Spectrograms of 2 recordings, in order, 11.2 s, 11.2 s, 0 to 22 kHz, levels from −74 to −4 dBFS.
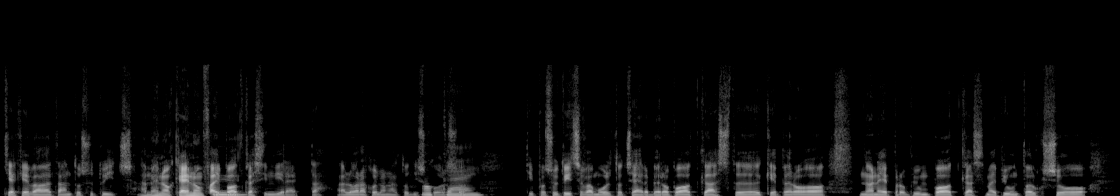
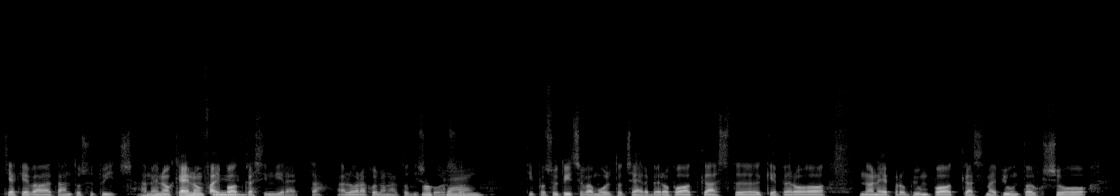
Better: first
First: none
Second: muffled; very; fading above 2.5 kHz

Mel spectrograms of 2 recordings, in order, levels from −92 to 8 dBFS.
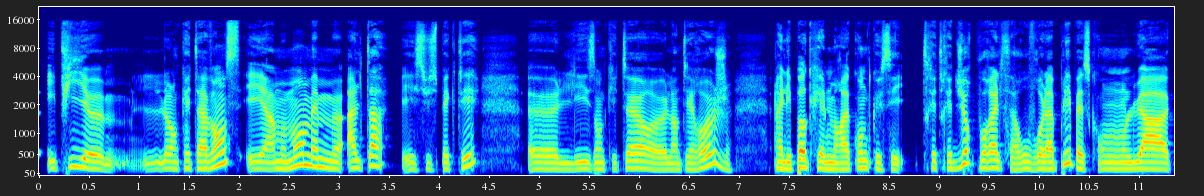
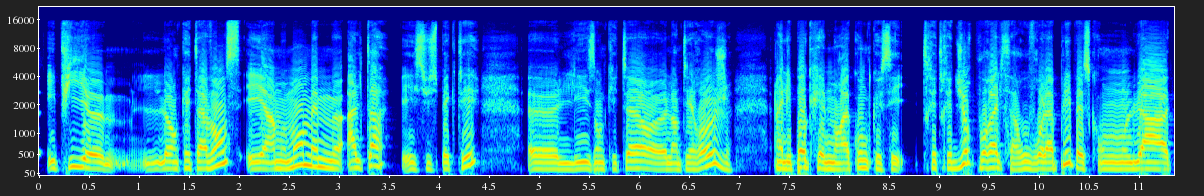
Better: first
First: none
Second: distortion; heavy; 8 dB below the speech

